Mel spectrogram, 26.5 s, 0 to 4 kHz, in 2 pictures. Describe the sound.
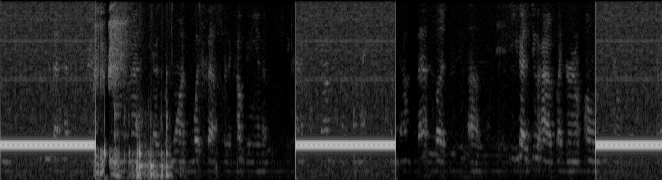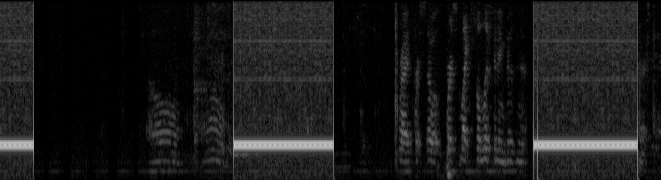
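A telephone ringback tone, heard while an automated phone directory dials extension 4086 at McKeetro Metal Manufacturing, rings five times in a steady cadence, each loud, even-pitched burst lasting about two seconds with long pauses between, where faint muffled voices can be heard.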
